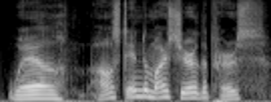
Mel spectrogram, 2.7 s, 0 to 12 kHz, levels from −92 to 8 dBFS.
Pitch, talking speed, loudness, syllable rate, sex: 155 Hz, 200 wpm, -17 LUFS, 4.8 syllables/s, male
